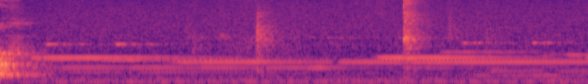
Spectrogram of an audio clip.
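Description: Soft background music of long, overlapping bell-like notes held at several pitches.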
